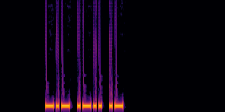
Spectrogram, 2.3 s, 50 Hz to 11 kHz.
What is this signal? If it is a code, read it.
Morse code, heard as a keyed tone, about 46 wpm, 700 Hz. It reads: KLA
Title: USA Call Sign Postfixes - 3 Letters 45wpm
